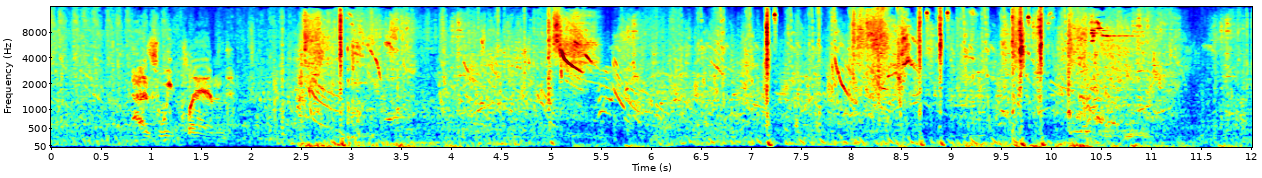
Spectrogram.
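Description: Blaster shots crackle and zap in rapid bursts.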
